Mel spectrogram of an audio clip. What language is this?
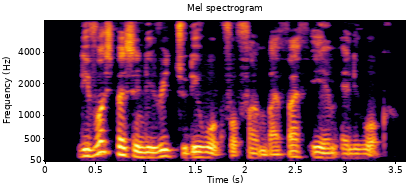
Nigerian Pidgin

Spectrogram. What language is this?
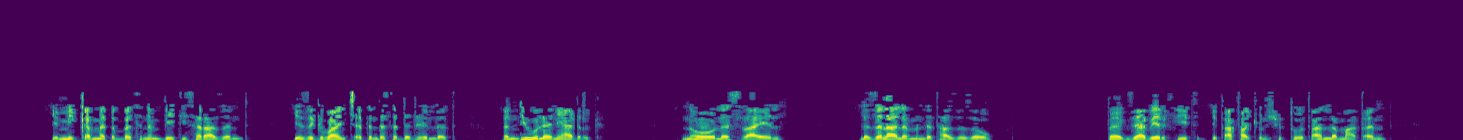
Amharic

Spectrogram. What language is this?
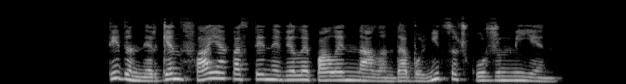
Mari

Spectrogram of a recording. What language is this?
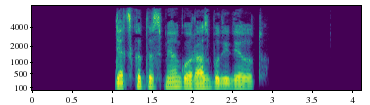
Macedonian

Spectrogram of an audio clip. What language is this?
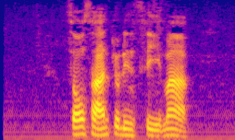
Thai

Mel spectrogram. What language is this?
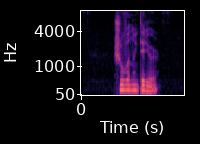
Portuguese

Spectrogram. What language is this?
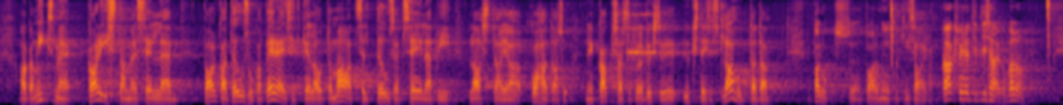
Estonian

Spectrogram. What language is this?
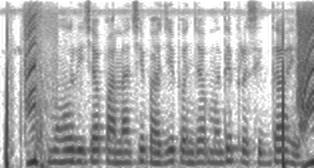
Marathi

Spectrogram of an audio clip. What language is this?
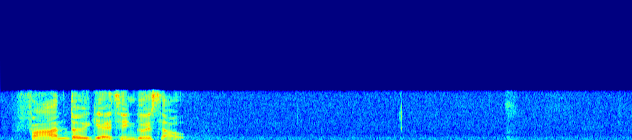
Cantonese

